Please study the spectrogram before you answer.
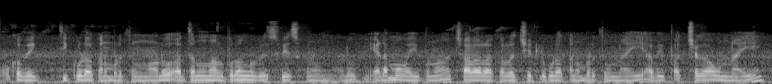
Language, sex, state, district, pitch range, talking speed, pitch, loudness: Telugu, male, Telangana, Hyderabad, 95-100 Hz, 145 wpm, 95 Hz, -19 LUFS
